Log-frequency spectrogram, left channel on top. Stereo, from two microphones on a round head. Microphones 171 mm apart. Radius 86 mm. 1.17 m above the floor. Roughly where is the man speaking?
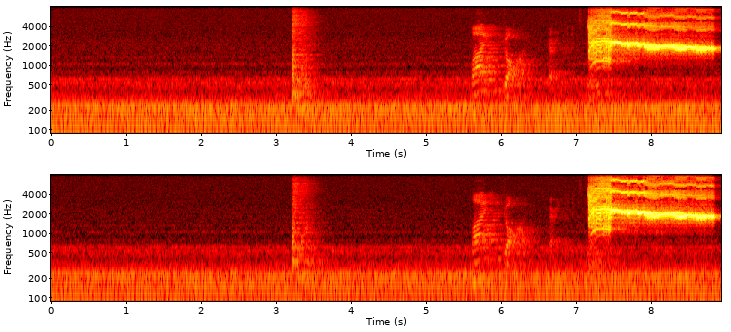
Left.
